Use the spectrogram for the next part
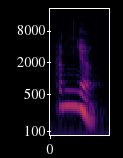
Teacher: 리을이 미음 뒤에서 니은으로 바뀌었습니다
